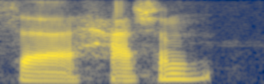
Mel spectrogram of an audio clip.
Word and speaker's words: Hashem: My name is Hashem, and that's spelled H-A-S-H-E-M, as in mother at the end.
